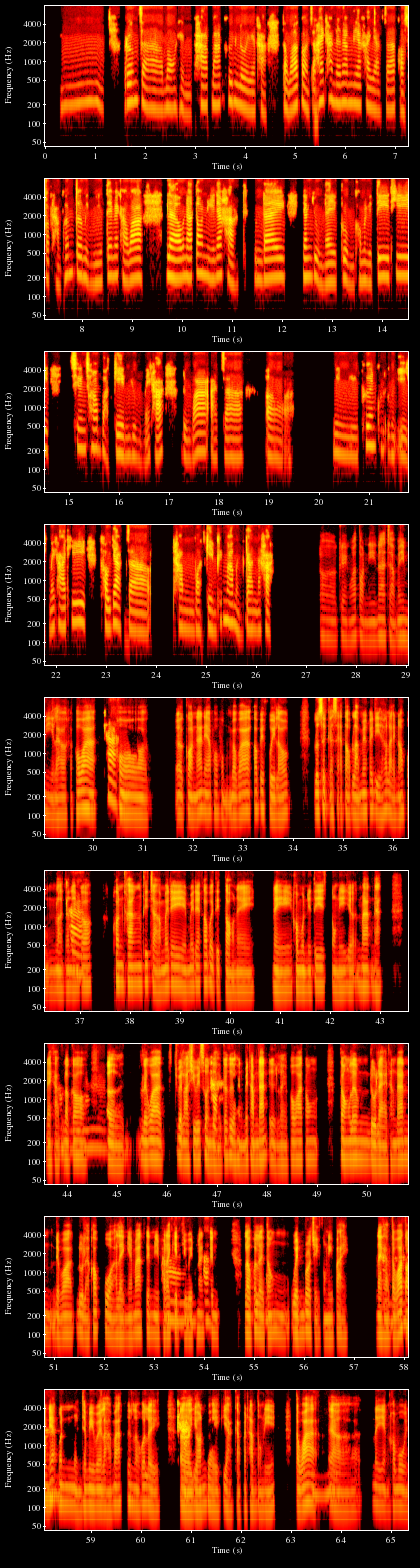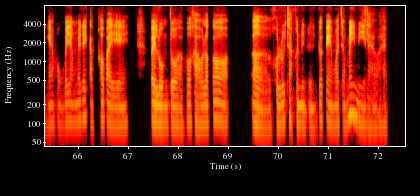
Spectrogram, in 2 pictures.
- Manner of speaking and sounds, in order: other background noise; in English: "คอมมิวนิตี"; in English: "คอมมิวนิตี"
- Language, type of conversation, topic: Thai, advice, จะรักษาแรงจูงใจในการทำตามเป้าหมายระยะยาวได้อย่างไรเมื่อรู้สึกท้อใจ?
